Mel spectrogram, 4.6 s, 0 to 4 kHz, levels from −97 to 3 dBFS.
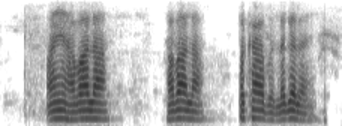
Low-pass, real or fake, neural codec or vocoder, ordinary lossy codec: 3.6 kHz; real; none; Opus, 16 kbps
